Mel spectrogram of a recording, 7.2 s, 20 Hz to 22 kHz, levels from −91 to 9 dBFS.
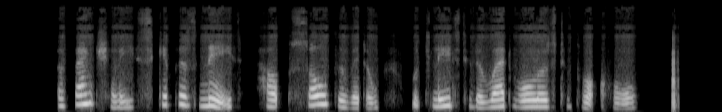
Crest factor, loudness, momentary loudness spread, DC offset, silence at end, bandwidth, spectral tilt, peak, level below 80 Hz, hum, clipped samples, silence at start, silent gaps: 18 dB; -18 LUFS; 15 LU; under 0.1%; 0.5 s; 16 kHz; -6.5 dB/octave; -2 dBFS; -68 dBFS; none; under 0.1%; 0.6 s; 1.55-1.59 s, 2.51-2.55 s, 6.64-6.68 s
